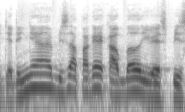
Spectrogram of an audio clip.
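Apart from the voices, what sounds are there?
No everyday noise stands out behind the speech.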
